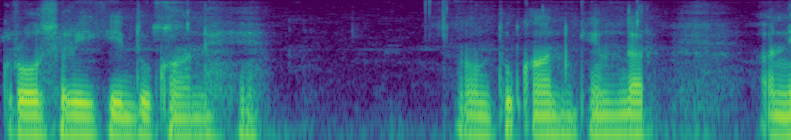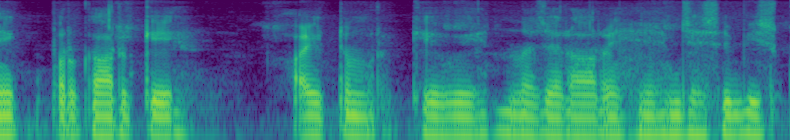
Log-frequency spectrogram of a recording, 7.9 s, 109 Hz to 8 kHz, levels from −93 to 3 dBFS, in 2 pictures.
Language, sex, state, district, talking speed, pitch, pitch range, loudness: Hindi, male, Bihar, Vaishali, 160 wpm, 115 Hz, 115-120 Hz, -20 LUFS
